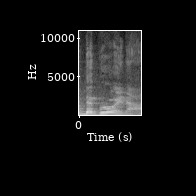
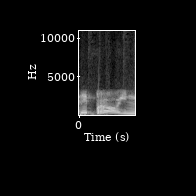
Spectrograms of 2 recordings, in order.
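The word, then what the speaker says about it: De Bruyne: Tra l'altro De Bruina, eh, ho sentito quelli bravi. De Bruin, De Bruina, De Bruina. De Bruina. Si pronuncia De Broin.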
